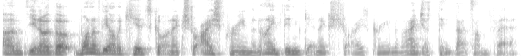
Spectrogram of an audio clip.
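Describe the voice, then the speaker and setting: A fast-talking middle-aged man who tells stories about his children, his words tumbling out quickly. He switches voices to play each person in the scene and keeps the chat casual and animated. His voice sits at an ordinary middle pitch. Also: husky. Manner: animated, acts out his kids' and his own lines. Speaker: podcast guest. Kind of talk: storytelling in casual conversation.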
